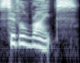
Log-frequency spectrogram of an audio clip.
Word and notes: civil rights: British English

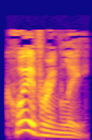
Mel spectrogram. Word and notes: quaveringly: British English

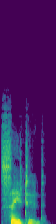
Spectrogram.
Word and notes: sated: British English

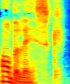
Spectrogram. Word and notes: obelisk: British English

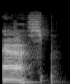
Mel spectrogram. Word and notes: asp: American English

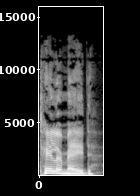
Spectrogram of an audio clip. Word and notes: tailor made: American English

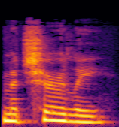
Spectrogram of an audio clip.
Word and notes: maturely: American English

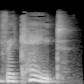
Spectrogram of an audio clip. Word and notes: vacate: British English

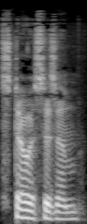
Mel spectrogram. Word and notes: stoicism: American English

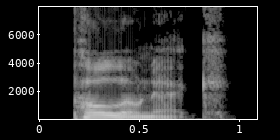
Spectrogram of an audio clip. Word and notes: polo-neck: American English

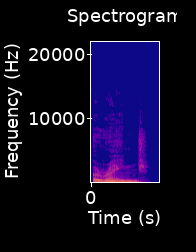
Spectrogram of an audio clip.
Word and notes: arrange: British English

